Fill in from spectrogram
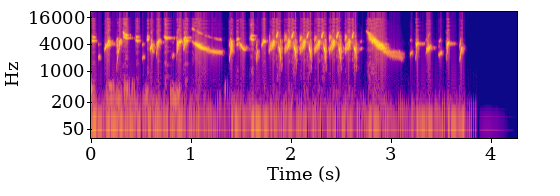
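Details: Moroccan goldfinch delivering a lively, jumbled twitter of bright chirps and quick slurred notes, one long descending nasal whistle near the end, then a few sharp final chirps before silence.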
